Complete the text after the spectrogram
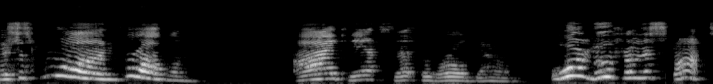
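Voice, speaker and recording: At a very slow pace, a woman performs a put-on character voice, high pitched, with very wide pitch swings and big swings in loudness. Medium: read story. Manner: cheerful, scheming.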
